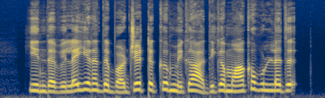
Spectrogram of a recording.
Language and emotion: Tamil, sad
